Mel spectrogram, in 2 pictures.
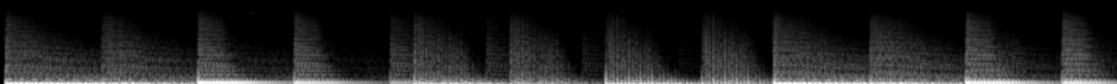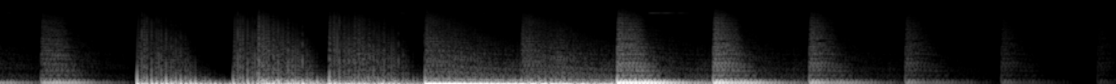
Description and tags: Techno Synth Delays
Sort of a minimal techno synth/bassline.
dub-techno, dubtechno, electro-bass, synthesized, dub, synth, bassic, minimal, bass, minimal-techno, bassline, techo, electronic, ambient, bassy, house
